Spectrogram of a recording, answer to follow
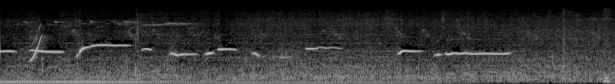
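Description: A cheerful tune whistled by mouth: short held notes with quick upward slides between them, over a low sustained musical drone. Both stop about five seconds in.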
